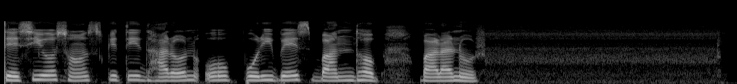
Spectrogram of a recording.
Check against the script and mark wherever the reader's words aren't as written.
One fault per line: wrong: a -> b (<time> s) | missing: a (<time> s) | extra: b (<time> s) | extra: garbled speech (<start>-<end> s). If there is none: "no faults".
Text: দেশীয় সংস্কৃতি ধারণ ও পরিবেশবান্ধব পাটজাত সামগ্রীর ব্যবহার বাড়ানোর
missing: পাটজাত সামগ্রীর ব্যবহার (3.8 s)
